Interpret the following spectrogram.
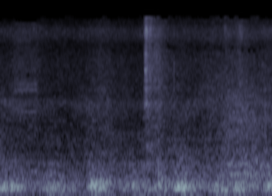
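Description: Soft, irregular thuds of footsteps on a stage floor, about two or three a second, with one brief sharp noise about a second in.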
